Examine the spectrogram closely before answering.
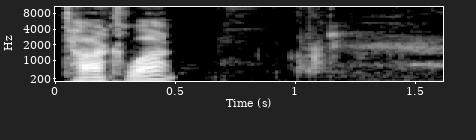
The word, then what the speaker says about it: Takhlakh: And I believe you pronounce this place, the lake is Lake Takhlakh.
